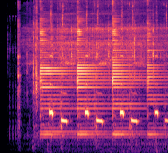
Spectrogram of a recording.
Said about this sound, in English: Old clocks, that tick-tock and chime. Turns out a lot of people flooded by Harvey owned old clocks, and now many of them have ended up at Chapel Jordan Clock Galleries in Houston. There's always something chiming here.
